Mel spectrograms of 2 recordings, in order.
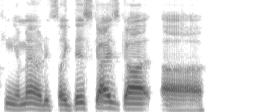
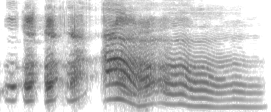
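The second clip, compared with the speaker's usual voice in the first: mock wailing; 9 semitones higher, much slower than usual. Host mimics fighter faking pain, high hammed-up wail. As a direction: ham up a fake pained wail. Mocking fighter's fake agony.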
